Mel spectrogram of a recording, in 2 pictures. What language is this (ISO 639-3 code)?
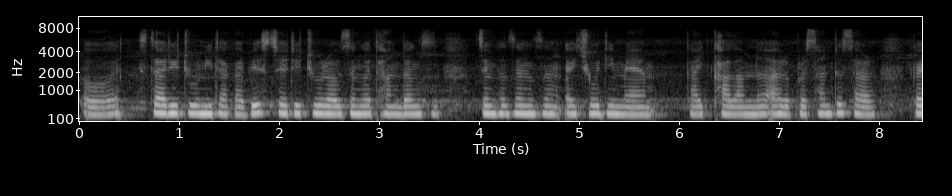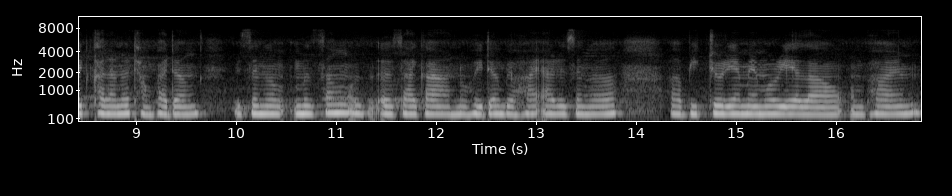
brx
